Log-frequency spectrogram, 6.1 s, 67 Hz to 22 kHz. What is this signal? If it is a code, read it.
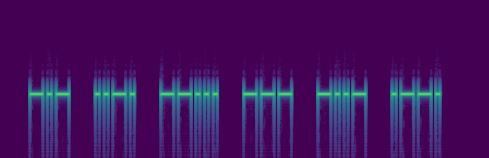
Morse code, heard as a keyed tone, about 21 wpm, spaced as for 16 wpm, 700 Hz. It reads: KF7OXP
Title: USA Call Signs - 6 Characters - 2x Character Spacing - 22wpm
